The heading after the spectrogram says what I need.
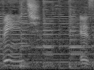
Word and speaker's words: Binti: And first, please tell me about Binti is a pronunciation. Yes, Binti.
